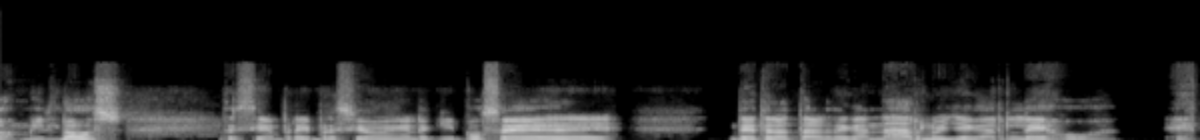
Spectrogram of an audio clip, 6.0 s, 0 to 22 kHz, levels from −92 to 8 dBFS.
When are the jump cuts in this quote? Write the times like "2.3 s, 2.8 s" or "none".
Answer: 1.1 s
